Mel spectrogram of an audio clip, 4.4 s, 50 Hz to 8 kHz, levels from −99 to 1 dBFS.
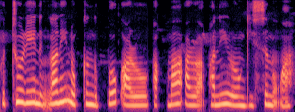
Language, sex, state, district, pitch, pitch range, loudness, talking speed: Garo, female, Meghalaya, West Garo Hills, 255 Hz, 240-285 Hz, -16 LUFS, 150 wpm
